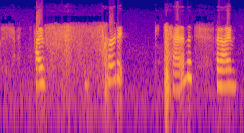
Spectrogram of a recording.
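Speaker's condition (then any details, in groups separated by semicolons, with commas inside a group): Stuttering; device cuts stuttering about 95%, still stutters at sentence onset, worse around unfamiliar people, sometimes avoids talking; prolonged sounds, blocks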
